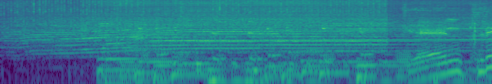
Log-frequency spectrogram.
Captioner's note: beeps; plane humming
